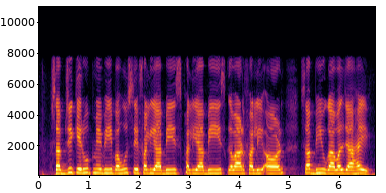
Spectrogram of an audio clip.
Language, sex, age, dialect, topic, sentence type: Magahi, female, 31-35, Western, agriculture, statement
